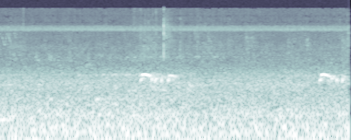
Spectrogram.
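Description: Faint outdoor ambience: a bird gives a short chirping call twice, about two seconds in and again near the end, over a steady high-pitched whine.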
